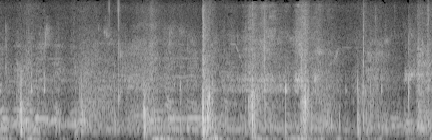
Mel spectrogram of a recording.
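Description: Footsteps walking down a paved garden path, about two steps a second.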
